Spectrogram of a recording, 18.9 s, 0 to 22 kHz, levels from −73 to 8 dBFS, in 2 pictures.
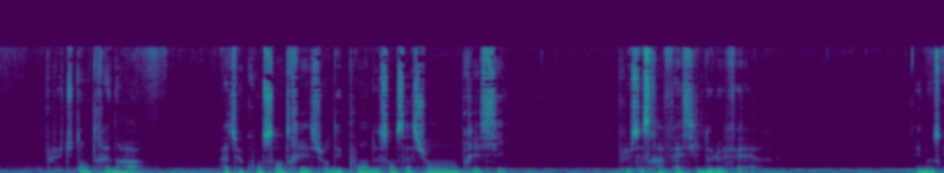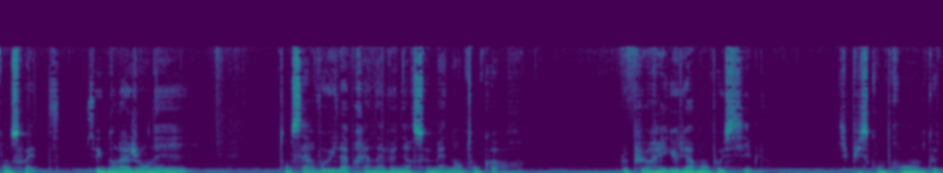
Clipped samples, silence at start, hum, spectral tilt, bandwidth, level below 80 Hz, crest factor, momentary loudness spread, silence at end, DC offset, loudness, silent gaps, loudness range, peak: under 0.1%; 0 s; none; -4 dB/octave; 16.5 kHz; -58 dBFS; 22 dB; 21 LU; 0 s; under 0.1%; -26 LUFS; none; 2 LU; -6 dBFS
